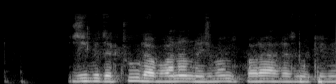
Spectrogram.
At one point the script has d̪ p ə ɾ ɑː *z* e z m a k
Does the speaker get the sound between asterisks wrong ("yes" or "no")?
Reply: yes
